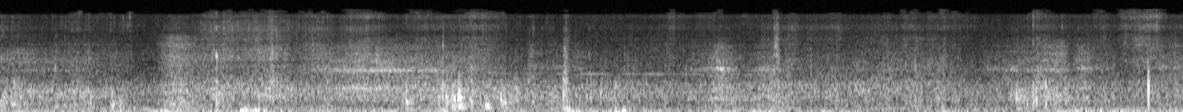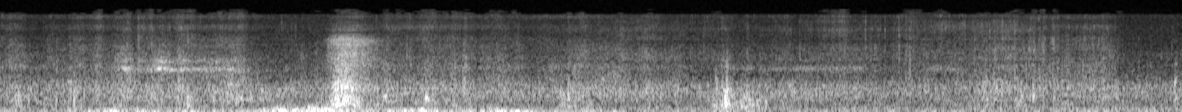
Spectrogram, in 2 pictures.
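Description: Footsteps crunch through dry grass and litter.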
